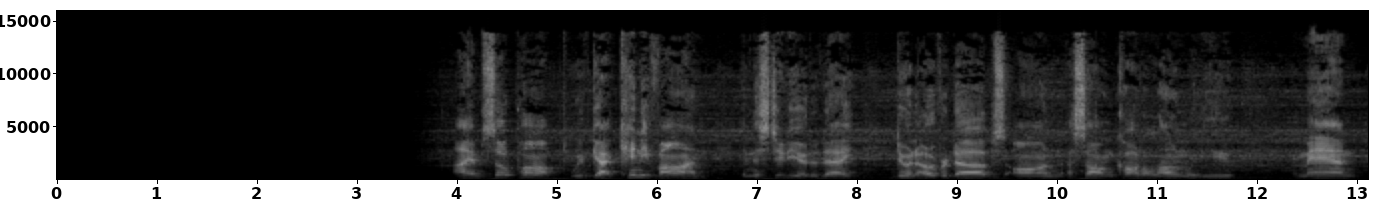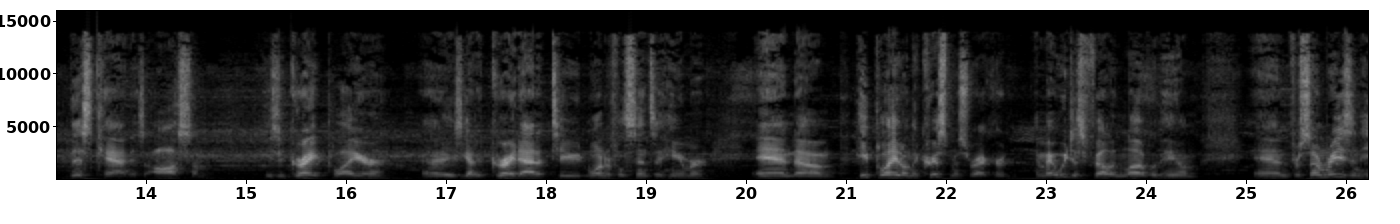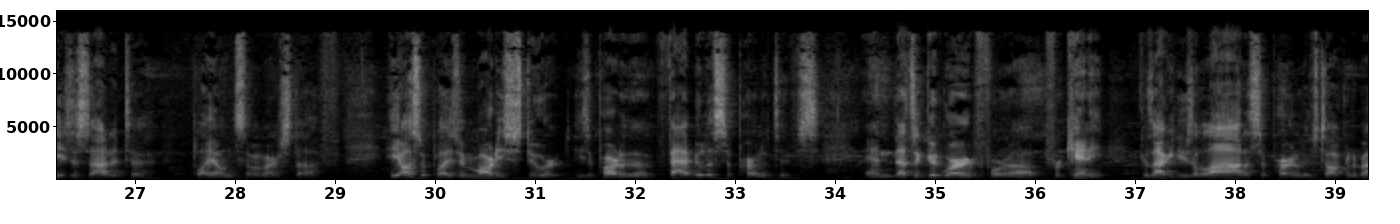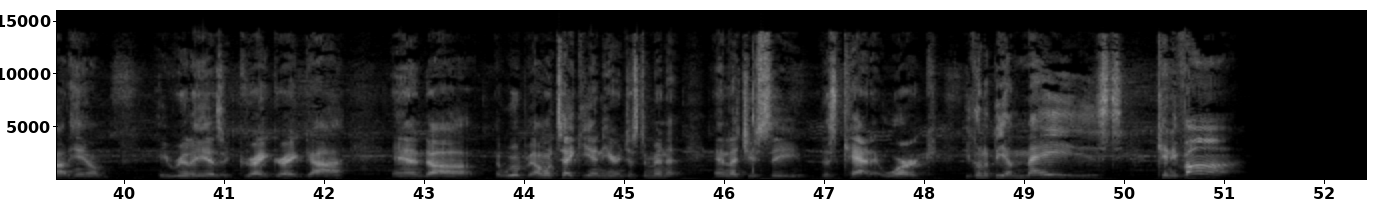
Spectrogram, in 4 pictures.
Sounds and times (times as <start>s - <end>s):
Music: 3.6s - 51.3s
Speech: 4.0s - 11.8s, 12.4s - 14.6s, 15.2s - 24.5s, 25.1s - 51.3s.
